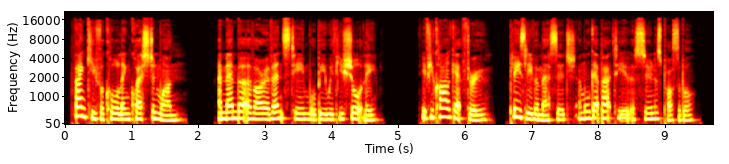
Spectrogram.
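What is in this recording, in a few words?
British English, IVR; GoLocalise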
